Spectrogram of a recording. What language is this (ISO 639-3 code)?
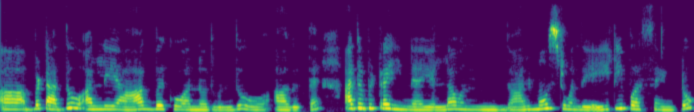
kan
